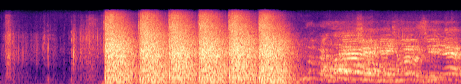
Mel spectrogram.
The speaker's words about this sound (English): Look like there's only one new bullet hole in this target. All the other shots are from Kip Redden's gun.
